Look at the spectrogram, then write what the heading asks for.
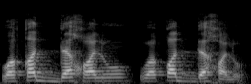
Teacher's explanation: we merge the first dal into the second one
